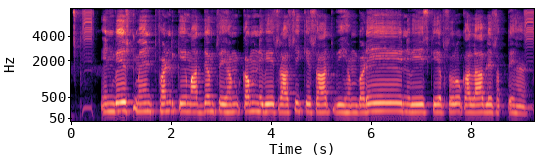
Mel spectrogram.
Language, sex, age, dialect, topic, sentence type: Hindi, male, 25-30, Awadhi Bundeli, banking, statement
